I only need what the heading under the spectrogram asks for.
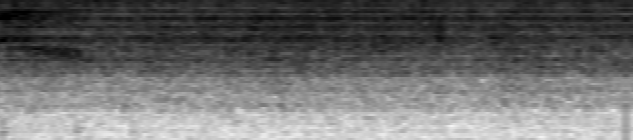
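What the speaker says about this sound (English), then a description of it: "Then we're going to put our chicken in to cook. Wow. Listen to that sizzle." Chicken sizzles in a pan with a steady, loud hiss that never pauses.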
